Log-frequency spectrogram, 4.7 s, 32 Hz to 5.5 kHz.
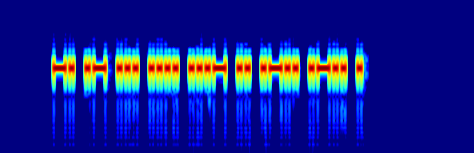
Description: Morse code, heard as a keyed tone, about 30 wpm, 550 Hz. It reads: NASHVILLE
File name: Ultimate Word List / 30WPM Ultimate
